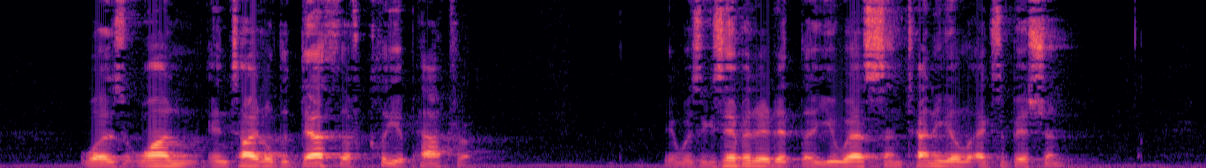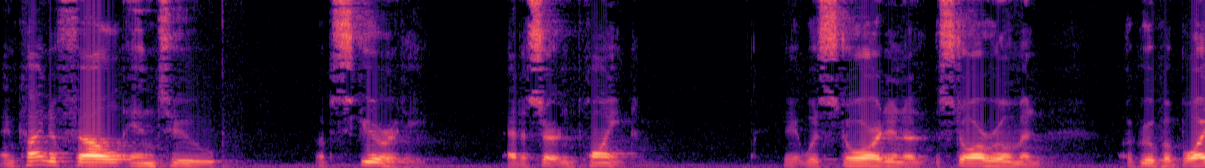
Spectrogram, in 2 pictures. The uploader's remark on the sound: Our worship service at the Old First Church in Bennington, Vermont. Organist.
